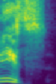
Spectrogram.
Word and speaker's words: Ix: The board game Dune Imperium begins a new chapter with Rise of Iz. I think that's how it's pronounced. It's IX, but I think it's Iz.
